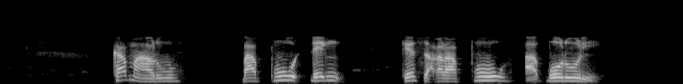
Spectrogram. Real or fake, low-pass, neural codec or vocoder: real; 3.6 kHz; none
